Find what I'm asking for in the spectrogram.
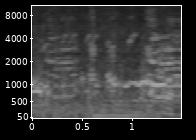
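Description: Chickens in the farming survival video game Dinkum cluck and squawk in short bursts over a steady game backdrop, while someone talks over them.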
